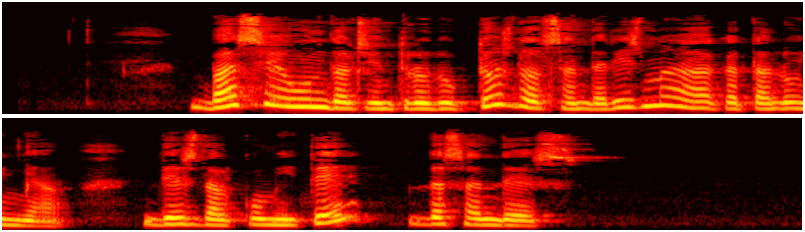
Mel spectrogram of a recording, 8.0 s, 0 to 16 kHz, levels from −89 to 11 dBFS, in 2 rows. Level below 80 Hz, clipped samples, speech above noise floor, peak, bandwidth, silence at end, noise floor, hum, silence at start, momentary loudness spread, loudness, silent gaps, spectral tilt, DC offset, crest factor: -78 dBFS; under 0.1%; 51 dB; -2 dBFS; 10.5 kHz; 1.1 s; -74 dBFS; none; 0.95 s; 9 LU; -23 LUFS; none; -4.5 dB/octave; under 0.1%; 20 dB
